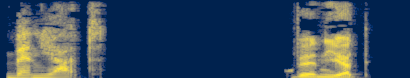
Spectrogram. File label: pronunciation Beñat, Deutsch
